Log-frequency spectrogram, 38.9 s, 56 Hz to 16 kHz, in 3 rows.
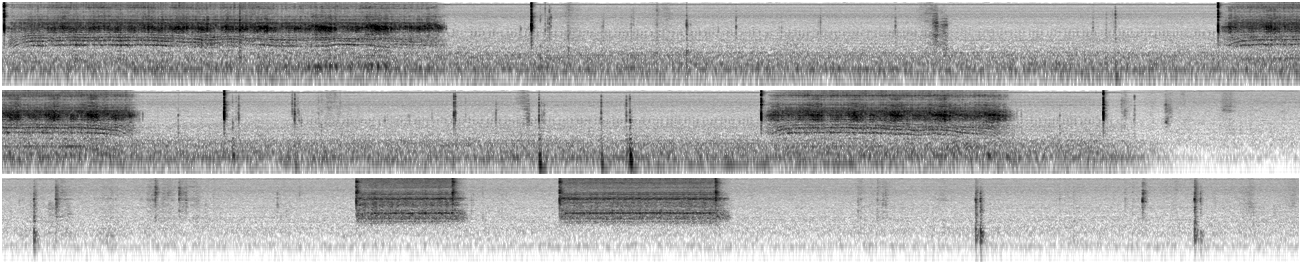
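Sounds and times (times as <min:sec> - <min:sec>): small screwdriver motor whirring: 0:00.0 - 0:04.5, 0:12.2 - 0:14.4, 0:20.6 - 0:23.2, 0:29.5 - 0:30.7, 0:31.6 - 0:33.3.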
